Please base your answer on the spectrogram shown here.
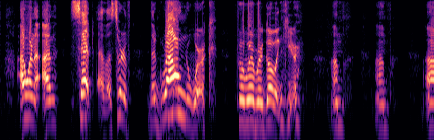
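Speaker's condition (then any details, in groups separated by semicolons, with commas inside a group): Cerebral palsy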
